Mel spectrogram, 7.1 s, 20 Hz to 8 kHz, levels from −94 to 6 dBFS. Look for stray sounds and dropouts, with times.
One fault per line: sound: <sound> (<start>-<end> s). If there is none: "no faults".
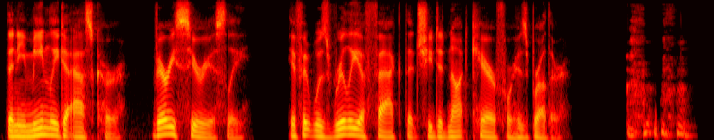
sound: laugh (6.2-7.0 s)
